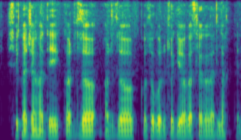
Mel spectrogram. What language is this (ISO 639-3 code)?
mar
